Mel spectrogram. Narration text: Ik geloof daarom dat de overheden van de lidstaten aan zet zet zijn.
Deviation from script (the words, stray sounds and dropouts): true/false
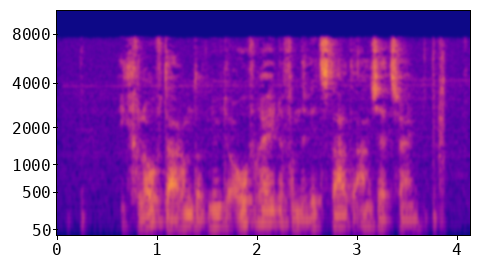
true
